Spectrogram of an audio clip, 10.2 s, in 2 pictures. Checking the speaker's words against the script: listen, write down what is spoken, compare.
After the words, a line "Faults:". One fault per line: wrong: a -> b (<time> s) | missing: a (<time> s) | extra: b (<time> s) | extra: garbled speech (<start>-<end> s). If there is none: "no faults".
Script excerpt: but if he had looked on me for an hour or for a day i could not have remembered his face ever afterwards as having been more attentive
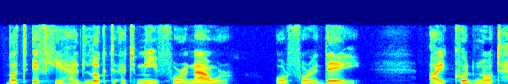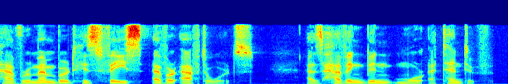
but if he had looked at me for an hour or for a day i could not have remembered his face ever afterwards as having been more attentive
Faults:
wrong: on -> at (1.2 s)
